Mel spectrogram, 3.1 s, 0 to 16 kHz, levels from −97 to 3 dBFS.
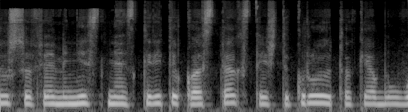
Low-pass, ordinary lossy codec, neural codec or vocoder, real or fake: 14.4 kHz; Opus, 16 kbps; vocoder, 44.1 kHz, 128 mel bands, Pupu-Vocoder; fake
